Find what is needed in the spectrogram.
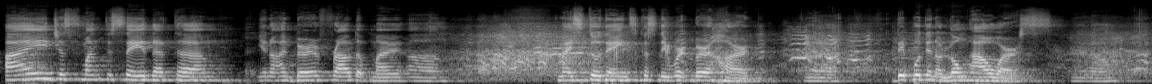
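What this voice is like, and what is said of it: Speaks English with a foreign accent. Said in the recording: “if you can tell by my accent”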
